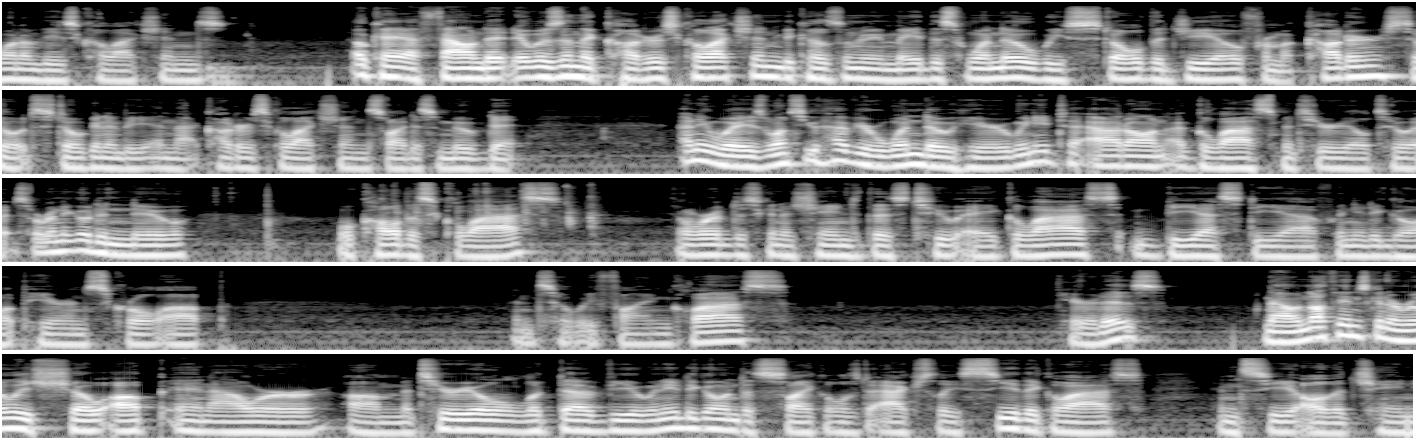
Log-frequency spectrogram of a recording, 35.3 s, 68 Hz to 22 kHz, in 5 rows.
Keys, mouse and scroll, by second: 1.4 click, 1.5 middle click, 12.1 click, 14.6 click, 15.2-17.8 drag, 16.7 s, 18.5-26.7 drag.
